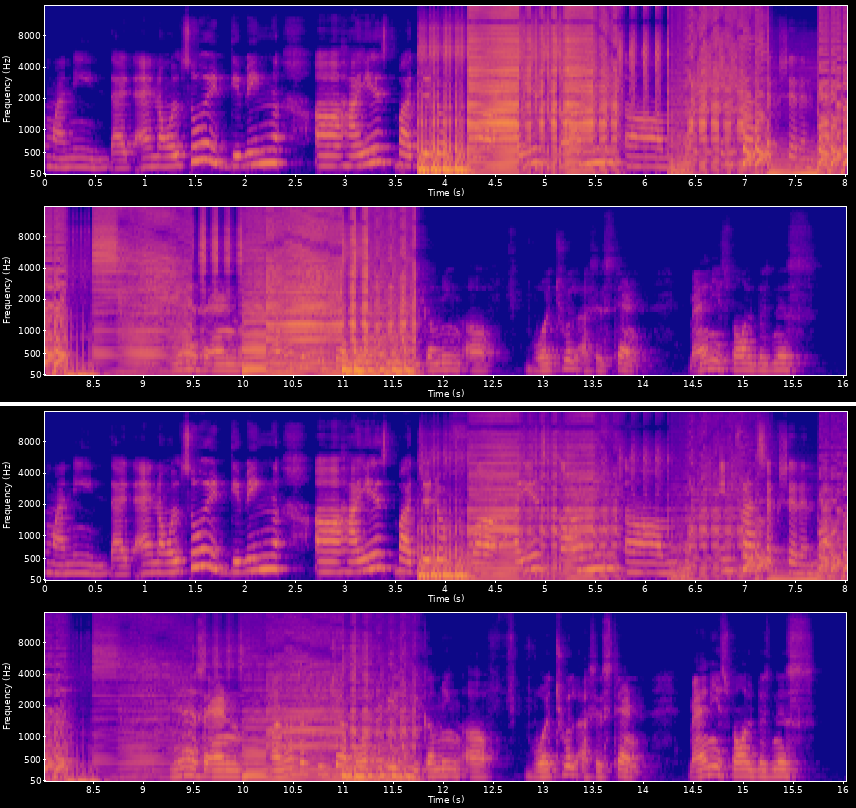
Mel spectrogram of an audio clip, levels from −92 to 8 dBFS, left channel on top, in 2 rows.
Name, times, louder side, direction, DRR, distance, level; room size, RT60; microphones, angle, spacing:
voice 1, 0.0-6.3 6.7-7.9, right 1 dB, 10° right, 0.4 m, -31 dB
sound 1, 3.7-11.7, left 6 dB, 60° left, 0.4 m, -26 dB
voice 2, 9.2-12.5 12.8-14.0 14.5-15.7, right 4 dB, 75° right, 0.6 m, -33 dB
11.5 x 5.4 x 2.5 m
head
